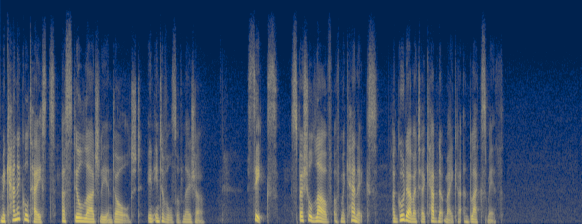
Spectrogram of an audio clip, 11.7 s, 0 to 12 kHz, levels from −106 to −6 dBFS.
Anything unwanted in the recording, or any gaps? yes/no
no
